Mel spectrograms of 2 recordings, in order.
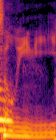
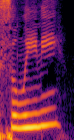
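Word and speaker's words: Selene: say it just okay i certainly don't think it's celine who do not know the spelling of this word i'm gonna tell it to you and then you can decide how you say it s e l e n e i mean it looks like celine does it does it look like cellini no it sure doesn't no i thought it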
